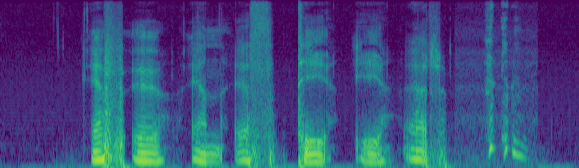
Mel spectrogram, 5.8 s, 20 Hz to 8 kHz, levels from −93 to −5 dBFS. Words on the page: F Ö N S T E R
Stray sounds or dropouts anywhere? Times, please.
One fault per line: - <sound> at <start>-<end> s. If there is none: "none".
- throat clearing at 4.8-5.3 s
